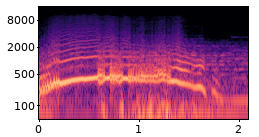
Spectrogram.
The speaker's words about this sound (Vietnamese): Tôi nhảy chồm đến tên gần nhất, vồ hù nó với tiếng rú kinh rợn ma quái.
